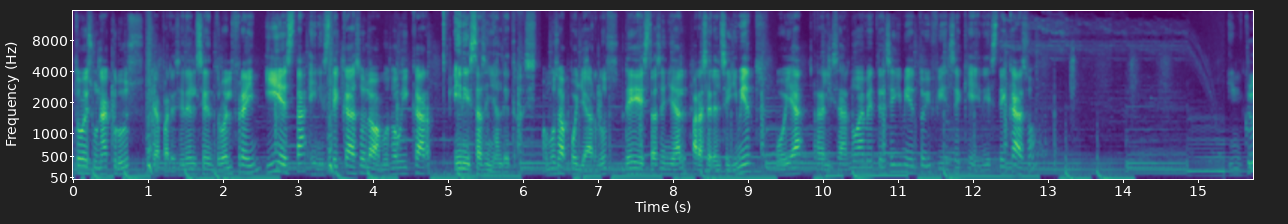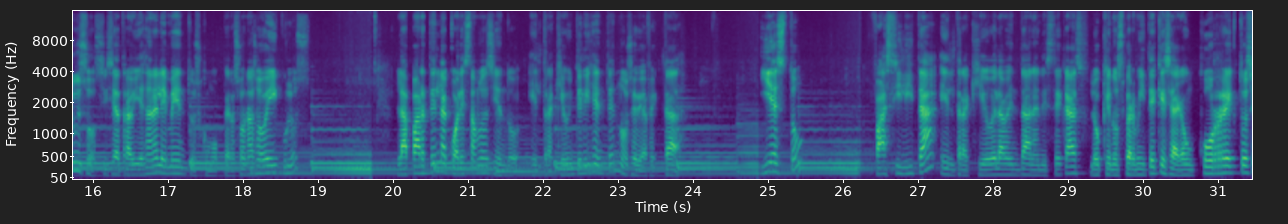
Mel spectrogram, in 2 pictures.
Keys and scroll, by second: 9.5 z.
